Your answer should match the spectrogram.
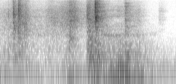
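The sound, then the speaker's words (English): A door is pulled open for a pizza delivery with a rumbling, scraping slide lasting about a second and a half, moderately loud, with no voices. “Someone's at the door.”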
